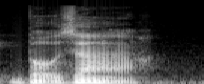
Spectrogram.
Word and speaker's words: beaux-arts: For example, with two words such as beaux-arts, the first word is spelled B-E-A-U-X, and the second word is A-R-T-S, but we hear the Z sound from the X connecting to the A, beaux-arts.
